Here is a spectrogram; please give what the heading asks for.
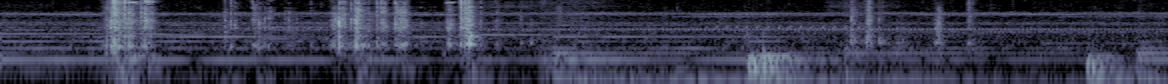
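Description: Dice clatter and click together in short bursts as they are pulled out and handled, with a few sharp rattles spread across several seconds, moderately loud, with no one talking.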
